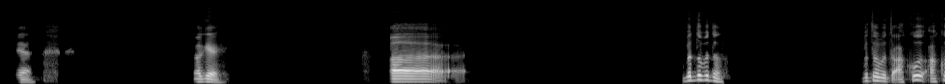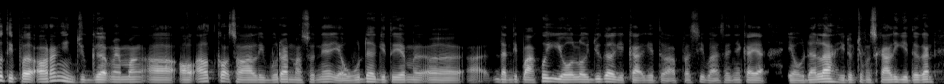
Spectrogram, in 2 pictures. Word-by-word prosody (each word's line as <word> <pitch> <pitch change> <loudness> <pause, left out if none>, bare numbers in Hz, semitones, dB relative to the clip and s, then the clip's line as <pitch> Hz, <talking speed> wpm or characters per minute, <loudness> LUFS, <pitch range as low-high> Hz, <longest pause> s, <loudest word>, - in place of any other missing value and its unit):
Iya. 110 -1 -1 1.6
Oke. - - +3 1.6
Eee. 130 - +7 2.1
Betul 195 +3 +5
betul. 140 -8 0 1.3
Betul 165 +1 +3
betul, 150 - +2
aku 205 - +4
aku 135 +5 -1
tipe 145 -7 -1
orang 130 +9 +2
yang 135 - -4
juga 110 +1 -1
memang, 115 +1 -4
eee, 105 -1 -1
all 110 0 0
out 145 +3 -2
kok 145 - -1
soal 105 -2 -1
liburan 110 +3 -2
maksudnya 110 +3 -6
ya 100 -6 -3
udah 110 +6 -2
gitu 115 0 -7
ya 110 - -4
eee, 105 -2 -4
e - - -12 0.2
dan 120 -1 -4
tipe 115 -2 -1
aku 110 +8 -2
YOLO 115 -5 0
juga 125 +2 -1
gitu, 105 - -7
Kak, 100 - 0 0.3
apa 100 - -11
sih 100 +4 -11
bahasanya 100 +2 -8
kayak, 105 -1 -2 0.2
ya 100 - -5
udahlah 110 +8 +2
hidup 105 -2 -7
cuma 110 -1 -7
sekali 110 +1 -1
gitu 110 0 -3
kan, 120 - +2
115 Hz, 145 wpm, -21 LUFS, 105-130 Hz, 2.1 s, Eee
